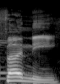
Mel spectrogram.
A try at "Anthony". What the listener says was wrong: You forget the TH in there.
